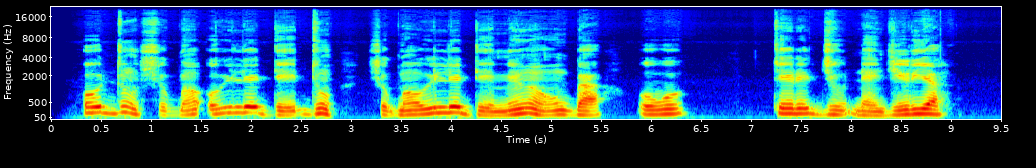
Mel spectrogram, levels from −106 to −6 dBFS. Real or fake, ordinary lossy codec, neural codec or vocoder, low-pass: real; none; none; 19.8 kHz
